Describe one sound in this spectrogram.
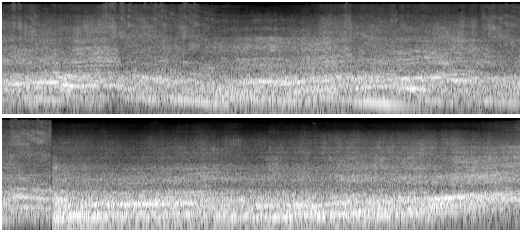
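Race car engines roar and drone past at high speed.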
